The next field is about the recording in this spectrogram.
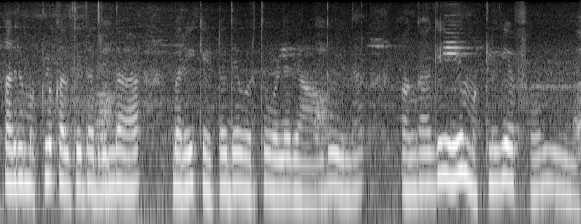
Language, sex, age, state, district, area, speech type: Kannada, female, 30-45, Karnataka, Hassan, urban, spontaneous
